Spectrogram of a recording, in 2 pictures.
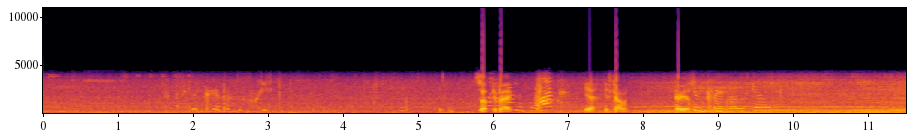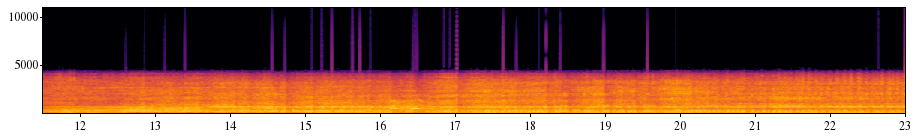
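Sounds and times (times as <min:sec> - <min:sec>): motorcycle engine accelerating: 0:07.0 - 0:23.0.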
